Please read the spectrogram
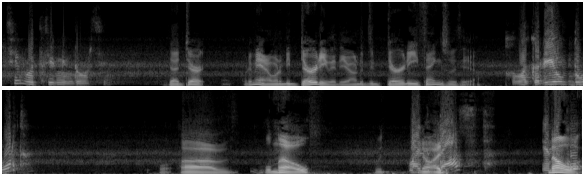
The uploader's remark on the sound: After a few minutes he gets lonely and makes a call to a phone sex operator.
